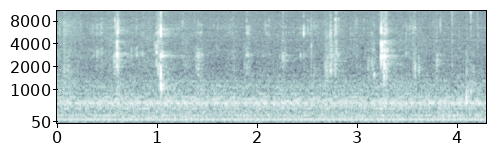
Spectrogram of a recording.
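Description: A person chewing soft, non-crispy fried popcorn chicken with the mouth closed: faint scattered wet clicks over a steady low hum.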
